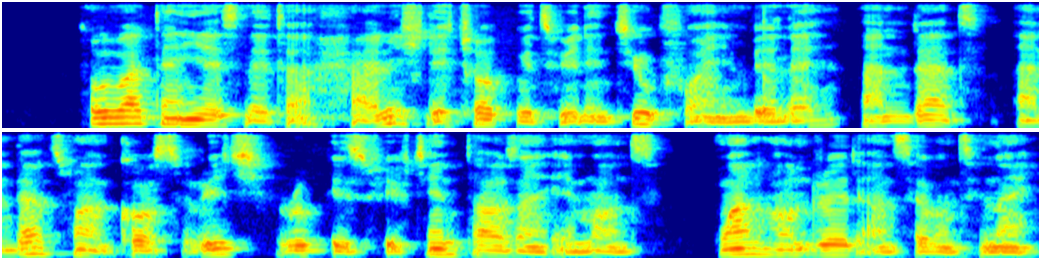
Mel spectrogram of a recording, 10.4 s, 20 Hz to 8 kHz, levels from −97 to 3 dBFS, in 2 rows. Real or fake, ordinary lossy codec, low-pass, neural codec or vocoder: fake; none; 7.2 kHz; vocoder, 44.1 kHz, 128 mel bands, Pupu-Vocoder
